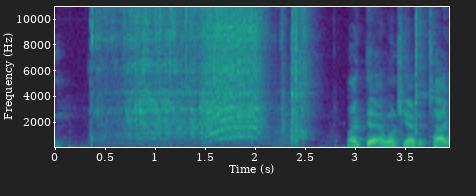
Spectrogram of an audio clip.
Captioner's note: drill whizzes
